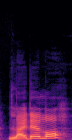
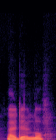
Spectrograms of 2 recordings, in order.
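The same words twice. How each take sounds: First: Higher mock Singlish. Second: Said in the usual way. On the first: To chat asking how she draws, a lilting Singlish lor. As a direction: toss off Like that lor in a lilting sing-song. Mocking own casual reply. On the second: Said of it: "I like".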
